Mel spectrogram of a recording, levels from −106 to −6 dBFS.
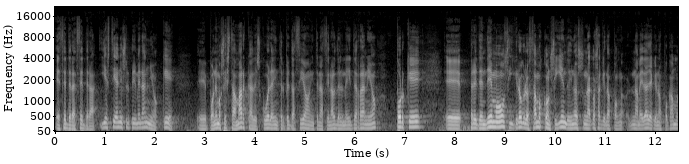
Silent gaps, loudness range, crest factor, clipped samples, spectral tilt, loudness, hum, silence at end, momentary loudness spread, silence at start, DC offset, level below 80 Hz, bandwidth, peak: none; 5 LU; 20 dB; under 0.1%; -7.5 dB/octave; -37 LUFS; none; 0 s; 10 LU; 0 s; under 0.1%; -58 dBFS; 13.5 kHz; -16 dBFS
